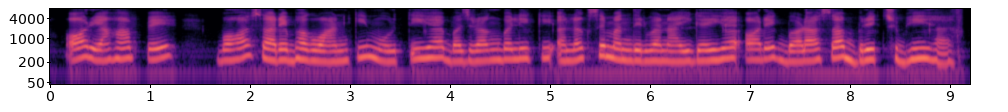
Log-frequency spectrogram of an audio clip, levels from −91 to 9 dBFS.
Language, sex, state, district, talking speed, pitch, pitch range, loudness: Hindi, female, Bihar, Gaya, 165 wpm, 245 Hz, 225-270 Hz, -27 LUFS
